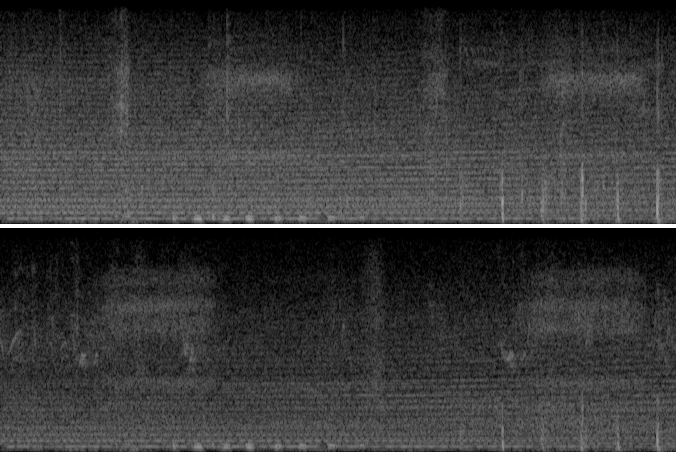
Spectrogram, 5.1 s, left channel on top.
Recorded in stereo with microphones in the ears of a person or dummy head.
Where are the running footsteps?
40° left (ahead or behind).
